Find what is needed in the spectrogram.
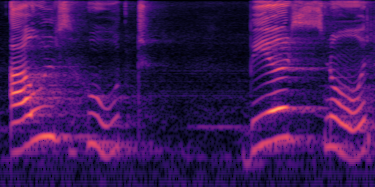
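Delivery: put-on loud, measured recital of a children's poem; poem recitation. Teacher reciting the poem to her young pupils, loud and measured. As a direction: recite each animal line clearly for the class.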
